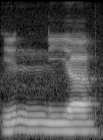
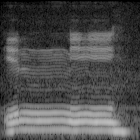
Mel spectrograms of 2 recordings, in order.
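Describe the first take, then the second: First: The word ends with an added ya syllable. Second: The word ends on a long i.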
